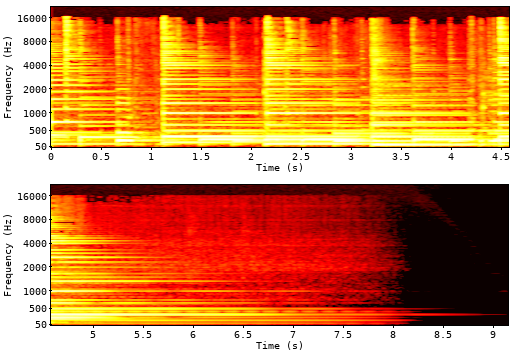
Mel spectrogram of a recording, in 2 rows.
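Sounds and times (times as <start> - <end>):
traditional Spanish romanza: 0.0 - 6.8.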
